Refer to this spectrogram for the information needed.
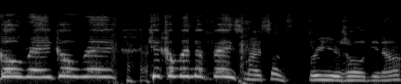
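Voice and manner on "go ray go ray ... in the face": shrill, high, stretched-out, drawn-out screaming. Retelling a three-year-old son cheering in the crowd: imitating someone screaming. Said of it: "He's screaming in the, uh, in the crowd".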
